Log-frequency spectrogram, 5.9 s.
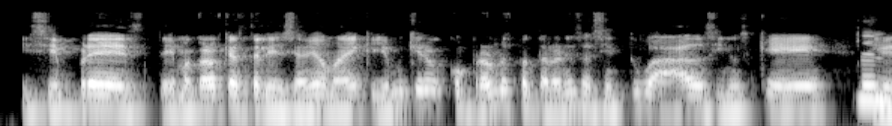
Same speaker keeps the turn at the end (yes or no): yes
